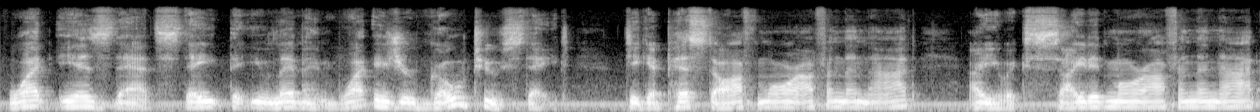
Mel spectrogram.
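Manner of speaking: ordinary talk, nothing marked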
